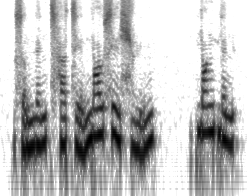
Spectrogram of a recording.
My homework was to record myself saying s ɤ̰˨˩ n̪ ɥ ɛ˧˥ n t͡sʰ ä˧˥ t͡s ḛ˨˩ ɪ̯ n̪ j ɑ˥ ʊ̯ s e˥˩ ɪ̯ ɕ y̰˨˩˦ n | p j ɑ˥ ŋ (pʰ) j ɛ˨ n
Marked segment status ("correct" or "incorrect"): incorrect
